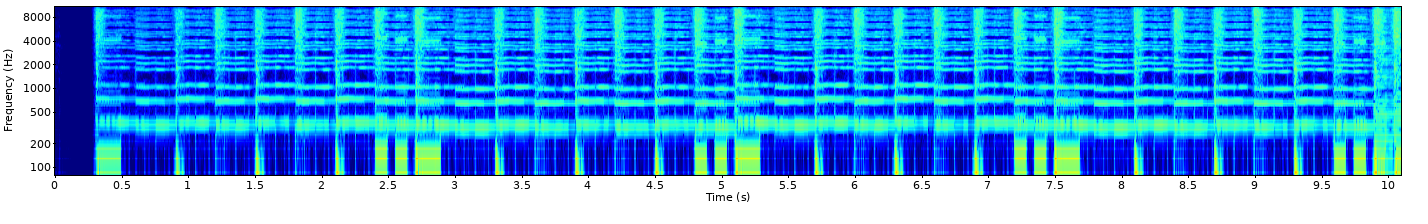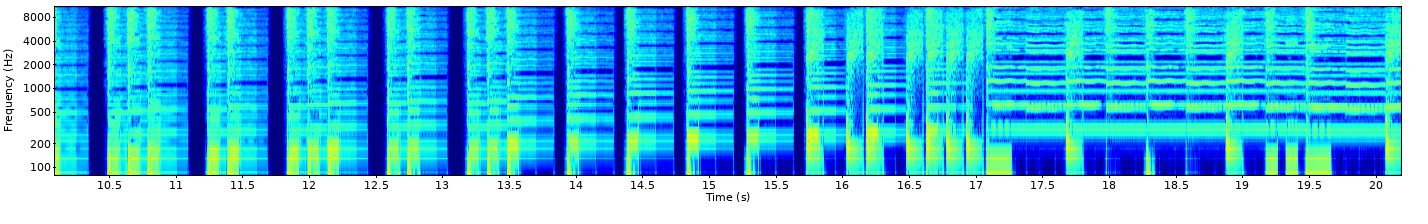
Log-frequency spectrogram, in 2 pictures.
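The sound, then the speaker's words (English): An instrumental theme tune for the evil character Jaquio: a steady pulsing riff of repeated bright synth notes, then a choppy staccato melody stepping up and down before settling on a held tone. Loud, no voices. “Uh, essentially his theme.”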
